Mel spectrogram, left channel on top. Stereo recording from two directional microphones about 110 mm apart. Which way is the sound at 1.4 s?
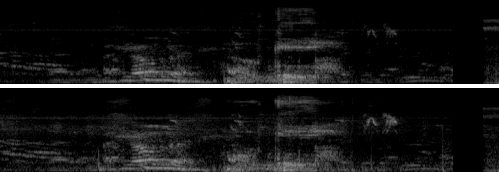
70° right (ahead or behind).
